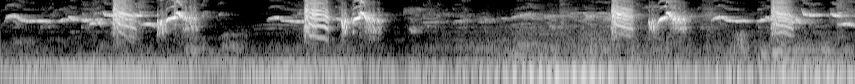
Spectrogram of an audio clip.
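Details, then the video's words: Fighting Oriental magpie-robin, tail spread, delivering coarse shot-like phrases: a bright whistled note followed by two rasping harsh bursts with sharp upslurred whistles, the pattern repeated three times with pauses, faint low hum behind. "KACER NGOTOT TARUNG BUKA EKOR SUARA TEMBAKAN KASAR"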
